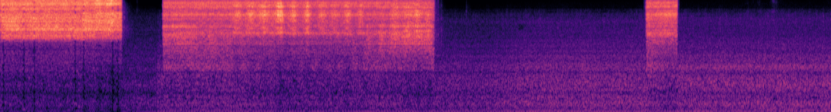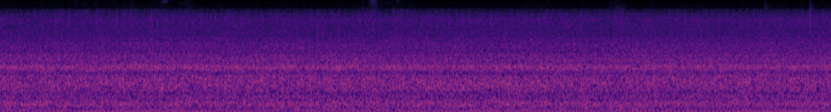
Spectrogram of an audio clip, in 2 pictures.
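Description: Airbrush spraying paint in hissing bursts: one long spray, a short pause, a second spray ending about five seconds in, and a brief puff near eight seconds. Under it, a steady low motor hum starts about a second and a half in and runs on.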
